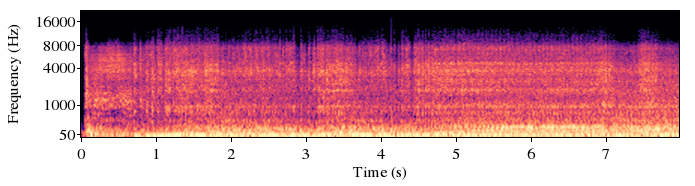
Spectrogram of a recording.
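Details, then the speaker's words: 1978 Ford F250 4x4 from a stalled project, morning cold start recorded near the single tailpipe: it cranks, catches and settles into a deep, steady, fairly muted V8 idle. The exhaust now sounds sound and properly quiet. "Let's see how this thing sounds this morning. We'll even put you guys way over here by our single tailpipe."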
